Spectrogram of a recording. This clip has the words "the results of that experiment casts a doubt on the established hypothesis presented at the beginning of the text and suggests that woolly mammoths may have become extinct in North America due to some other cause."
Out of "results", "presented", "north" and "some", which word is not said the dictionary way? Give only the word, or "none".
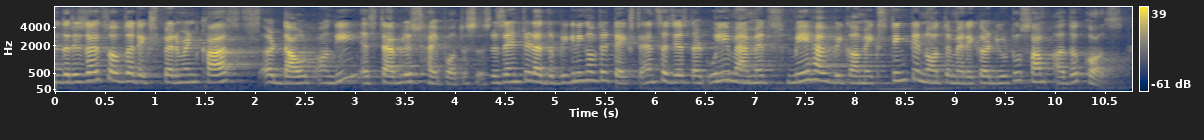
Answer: north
